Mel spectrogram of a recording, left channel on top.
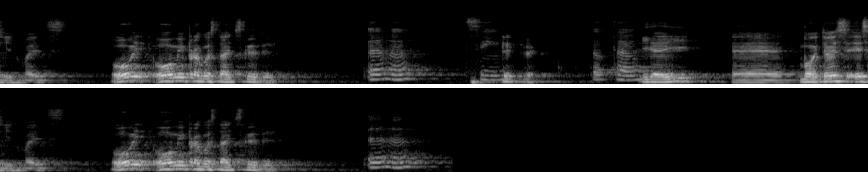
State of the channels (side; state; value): right; drops out; at 4.5 s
